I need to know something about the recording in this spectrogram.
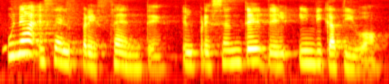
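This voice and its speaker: A woman with a Rioplatense Argentine accent giving a Spanish lesson to camera, explaining clearly and checking in with rhetorical questions. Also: medium pitch, slow, darkish tone. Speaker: Spanish teacher.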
